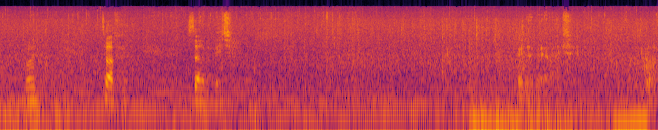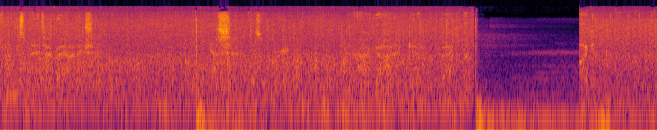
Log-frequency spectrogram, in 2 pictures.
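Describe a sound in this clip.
Footsteps crunch over loose debris and dry brush.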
